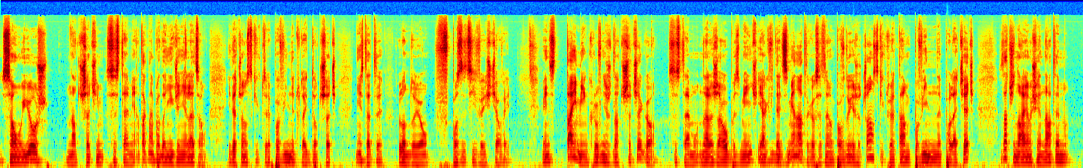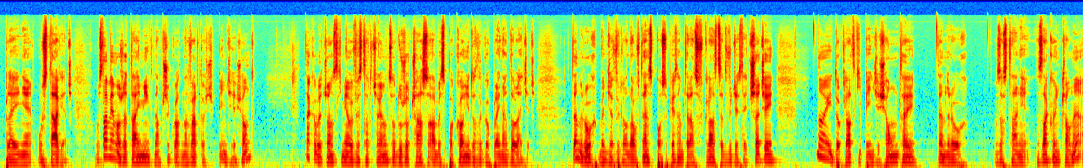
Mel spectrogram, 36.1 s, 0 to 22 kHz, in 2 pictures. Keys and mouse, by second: 10.8 click, 26.9-28.7 middle drag, 30.3 click.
